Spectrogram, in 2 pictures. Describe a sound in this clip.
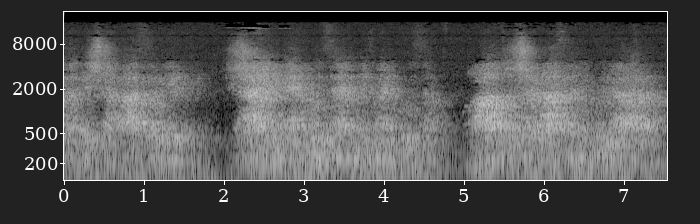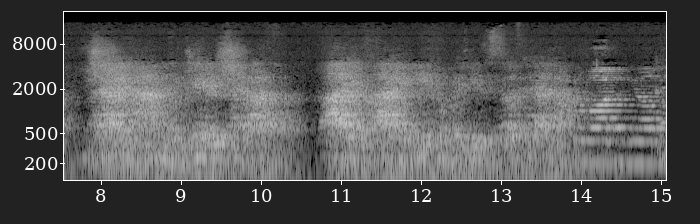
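A crowd of people recite prayers together in unison in a large echoing hall.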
